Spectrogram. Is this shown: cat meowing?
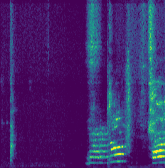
yes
